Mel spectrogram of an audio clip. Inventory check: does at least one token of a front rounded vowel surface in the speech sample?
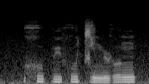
yes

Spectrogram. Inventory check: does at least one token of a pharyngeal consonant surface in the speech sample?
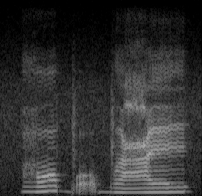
yes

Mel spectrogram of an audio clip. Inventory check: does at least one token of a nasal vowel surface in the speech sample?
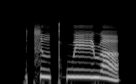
no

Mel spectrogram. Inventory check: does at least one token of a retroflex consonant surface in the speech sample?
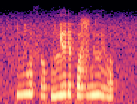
no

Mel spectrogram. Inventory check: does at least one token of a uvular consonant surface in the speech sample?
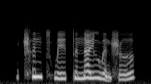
no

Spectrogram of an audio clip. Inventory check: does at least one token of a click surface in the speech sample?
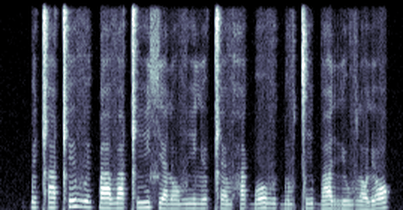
yes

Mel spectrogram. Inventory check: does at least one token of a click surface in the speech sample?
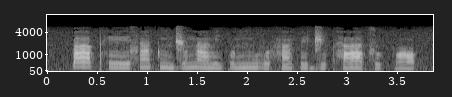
no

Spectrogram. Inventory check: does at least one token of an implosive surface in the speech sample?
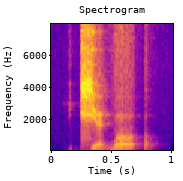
yes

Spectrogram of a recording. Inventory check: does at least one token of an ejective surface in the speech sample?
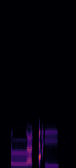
yes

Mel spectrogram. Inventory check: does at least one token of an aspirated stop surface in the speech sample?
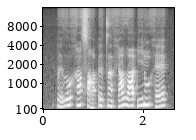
no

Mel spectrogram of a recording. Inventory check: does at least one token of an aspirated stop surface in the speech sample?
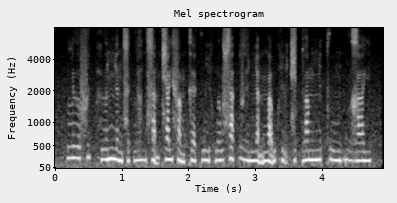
no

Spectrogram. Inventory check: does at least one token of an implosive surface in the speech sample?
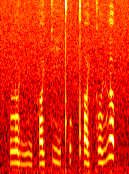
no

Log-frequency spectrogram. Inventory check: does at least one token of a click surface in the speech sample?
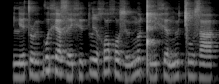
yes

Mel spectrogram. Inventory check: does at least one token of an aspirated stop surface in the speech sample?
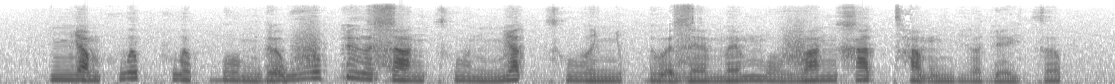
yes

